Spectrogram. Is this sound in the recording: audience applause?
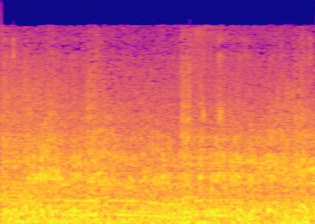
no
